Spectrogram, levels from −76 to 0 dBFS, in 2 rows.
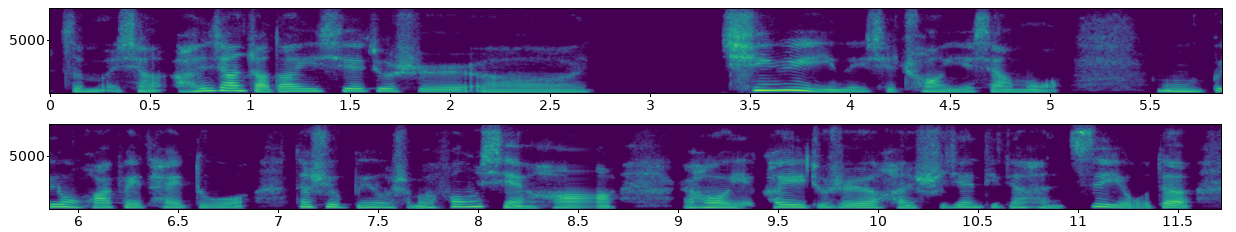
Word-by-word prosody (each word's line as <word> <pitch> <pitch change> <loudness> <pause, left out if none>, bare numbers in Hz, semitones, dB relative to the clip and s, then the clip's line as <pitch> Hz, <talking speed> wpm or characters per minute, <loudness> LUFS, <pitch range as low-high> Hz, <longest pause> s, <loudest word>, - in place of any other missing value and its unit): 怎 215 - -4
么 185 - -6
想 195 -3 -2
很 235 +3 +2
想 245 -1 +7
找 - - +2
到 215 0 +2
一 220 - 0
些 220 0 0
就 230 -1 0
是， 190 -3 -4
呃， 175 -1 -6 0.6
轻 285 0 +8
运 285 -4 +9
营 160 0 -2
的 175 - -5
一 - - -8
些 185 0 -5
创 200 -3 -2
业 175 0 -6
项 180 -1 -2
目， 165 -1 -6 0.5
嗯， 200 -2 -1
不 225 - -4
用 230 -4 +3
花 210 0 +1
费 210 -1 -2
太 195 0 -3
多， 190 0 -7 0.2
但 230 - +1
是 235 0 +2
又 220 - -2
没 210 - -3
有 205 -2 -2
什 - - -6
么 - - -2
风 240 +5 +2
险 150 - 0
哈， 175 -1 -1 0.3
然 185 +1 -3
后 205 -1 +3
也 185 -1 -6
可 210 - -2
以 210 - +3
就 200 0 -4
是 190 -1 0
很 170 -1 -4
时 195 - -2
间 215 +1 -2
地 215 - -8
点 200 0 -4
很 175 -5 -7
自 250 +8 +1
由 170 -9 -4
的， 185 -4 +2
200 Hz, 280 characters per minute, -23 LUFS, 180-220 Hz, 0.6 s, 运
